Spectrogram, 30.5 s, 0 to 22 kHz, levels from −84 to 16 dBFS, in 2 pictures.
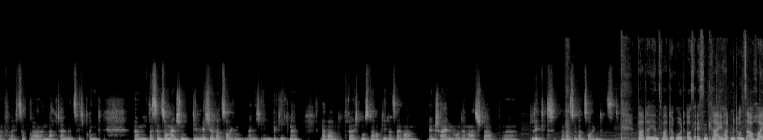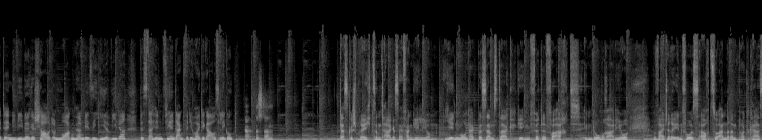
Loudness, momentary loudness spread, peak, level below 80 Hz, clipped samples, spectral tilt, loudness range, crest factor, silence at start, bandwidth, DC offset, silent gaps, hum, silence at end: -26 LUFS; 13 LU; -10 dBFS; -44 dBFS; under 0.1%; -5.5 dB/octave; 8 LU; 16 dB; 0 s; 17.5 kHz; under 0.1%; none; none; 0 s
